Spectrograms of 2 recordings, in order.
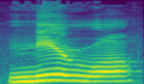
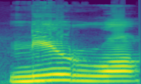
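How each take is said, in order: The two takes are said the same way.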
